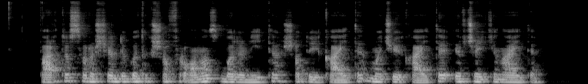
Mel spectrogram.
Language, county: Lithuanian, Kaunas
